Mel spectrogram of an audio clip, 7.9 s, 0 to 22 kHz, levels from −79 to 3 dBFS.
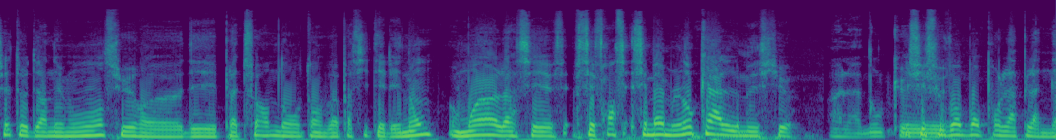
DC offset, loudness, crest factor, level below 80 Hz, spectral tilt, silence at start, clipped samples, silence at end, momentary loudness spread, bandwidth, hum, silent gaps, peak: under 0.1%; -18 LUFS; 10 dB; -40 dBFS; -6.5 dB/octave; 0 s; under 0.1%; 0 s; 7 LU; 17 kHz; none; none; -8 dBFS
